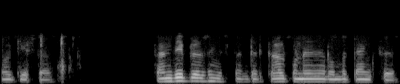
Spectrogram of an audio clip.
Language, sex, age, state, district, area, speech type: Tamil, male, 18-30, Tamil Nadu, Viluppuram, rural, conversation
